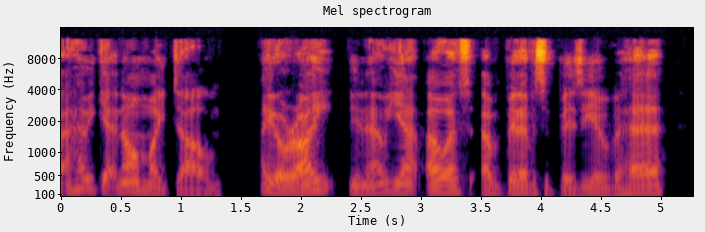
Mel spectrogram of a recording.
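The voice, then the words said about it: Rural English country accent. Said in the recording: “it's a very country English country accent ... Just go straight back into my home accent”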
